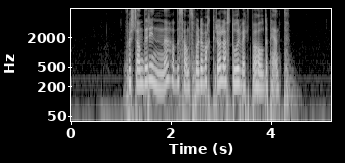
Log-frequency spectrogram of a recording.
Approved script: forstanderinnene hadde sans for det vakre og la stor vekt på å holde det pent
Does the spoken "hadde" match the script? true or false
true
